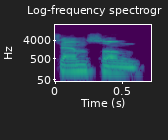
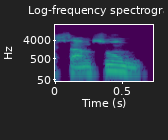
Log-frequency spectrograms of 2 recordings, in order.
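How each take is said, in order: First: It is said the American way. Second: It is said the Thai way. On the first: "In America, you buy a Samsung telephone" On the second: "In Thailand, you buy a Samsung"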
